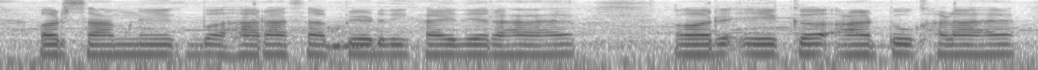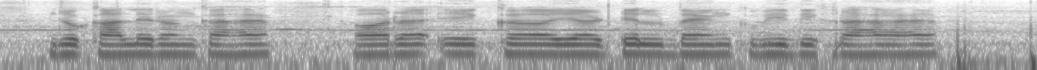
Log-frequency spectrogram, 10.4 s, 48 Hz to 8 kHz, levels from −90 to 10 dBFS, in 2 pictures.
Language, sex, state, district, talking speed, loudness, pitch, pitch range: Hindi, male, Uttar Pradesh, Jyotiba Phule Nagar, 160 wpm, -31 LUFS, 155 Hz, 150-155 Hz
